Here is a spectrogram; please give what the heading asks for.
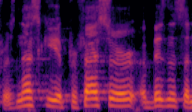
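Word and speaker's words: Wrzesniewski: paragraph in text three amy reznesky pronounced rosneski a professor a business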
